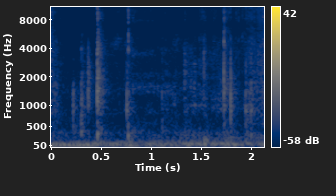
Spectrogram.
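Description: A few faint, sharp clicks and scrapes as an X-Acto craft knife cuts into a padded plastic mailer on a cutting mat.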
